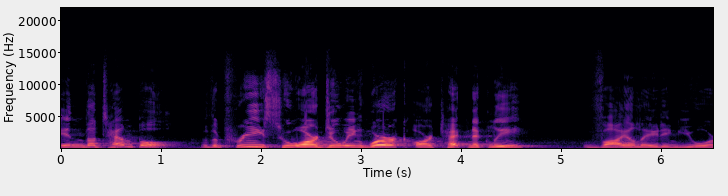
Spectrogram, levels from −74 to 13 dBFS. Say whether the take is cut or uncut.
cut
